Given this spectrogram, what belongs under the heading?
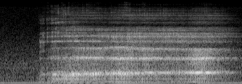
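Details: Podcast host: a single long, loud, drawn-out voiced belch lasting about two seconds, faint room tone behind it; burp.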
